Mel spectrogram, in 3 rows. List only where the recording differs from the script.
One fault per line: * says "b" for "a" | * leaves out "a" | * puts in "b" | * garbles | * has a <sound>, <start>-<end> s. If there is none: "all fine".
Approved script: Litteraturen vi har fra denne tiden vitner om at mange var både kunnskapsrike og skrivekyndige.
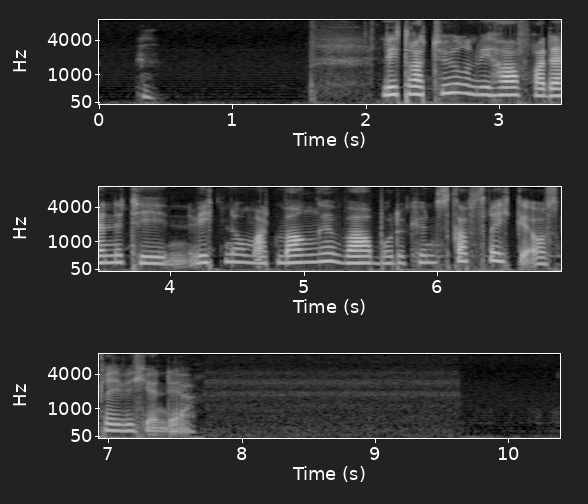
all fine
